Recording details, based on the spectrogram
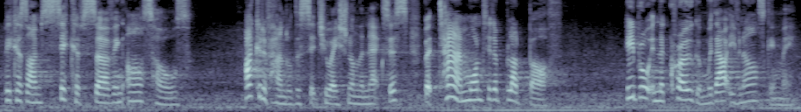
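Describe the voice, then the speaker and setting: A woman's voice: fairly low pitch, expressive, moderate pace, a bit bright, long reverb tail, a little hiss or hum. A woman playing a hardened, short-tempered outlaw leader in a video game, speaking in a blunt, menacing way. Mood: angry, defiant. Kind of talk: video game cutscene acting.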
